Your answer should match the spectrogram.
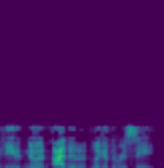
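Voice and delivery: low, soft matter-of-fact correction; imitated unimpressed neighbor; calm rebuttal. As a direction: set her straight quietly. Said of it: "And he said".

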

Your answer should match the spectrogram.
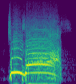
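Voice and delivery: full-throated high shout of Jesus!; crying out. Shown as a demonstration. Preacher showing the room how to cry out, shout. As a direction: cry out Jesus! with everything you have. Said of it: "Just cry out".

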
